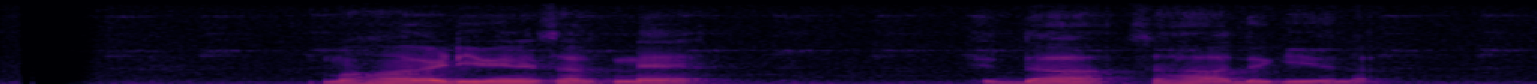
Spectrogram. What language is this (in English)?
Sinhala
